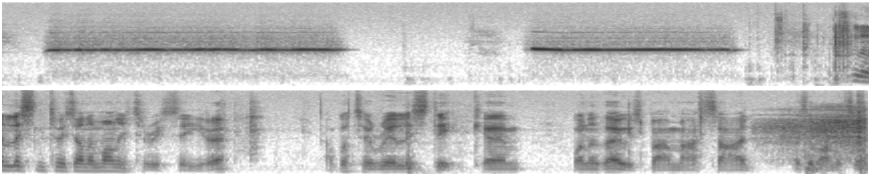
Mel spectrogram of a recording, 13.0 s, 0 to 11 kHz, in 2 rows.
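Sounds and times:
person whistling high note: 0:04.0 - 0:05.6.

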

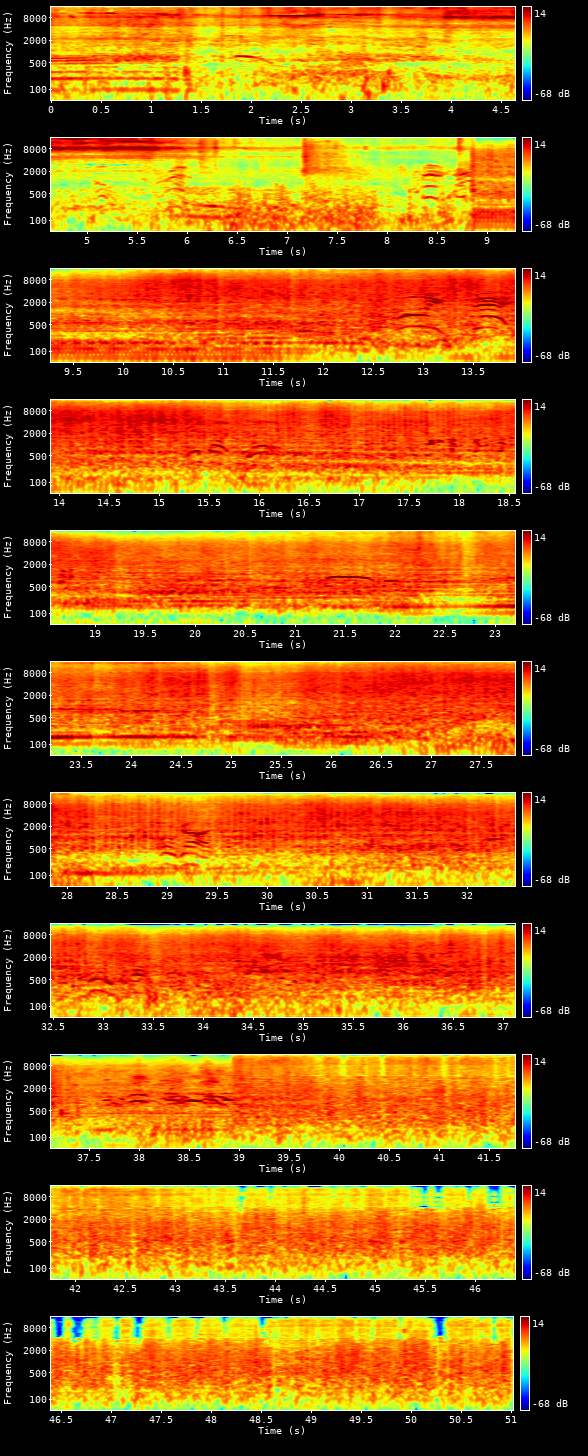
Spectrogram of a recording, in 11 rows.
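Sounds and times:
helicopter flying overhead: 0:00.0 - 0:51.0
people's voices: 0:08.1 - 0:09.0, 0:37.6 - 0:39.0.

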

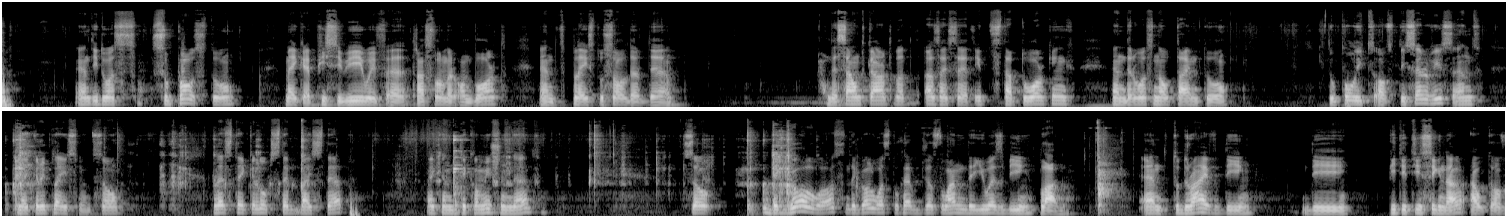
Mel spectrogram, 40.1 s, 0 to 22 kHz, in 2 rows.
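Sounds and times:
person talking: 0:00.0 - 0:00.2, 0:03.8 - 0:09.1, 0:10.9 - 0:16.5, 0:17.6 - 0:24.9, 0:25.6 - 0:27.4, 0:29.2 - 0:34.4
plastic wrapping crinkling: 0:16.1 - 0:18.7, 0:24.8 - 0:29.2.

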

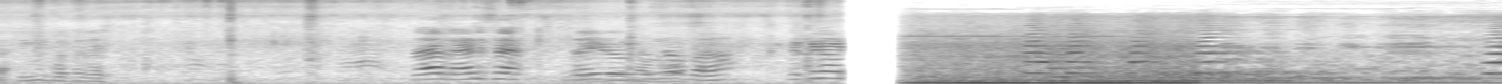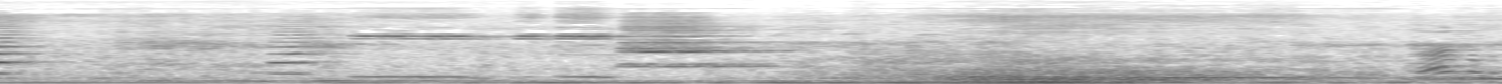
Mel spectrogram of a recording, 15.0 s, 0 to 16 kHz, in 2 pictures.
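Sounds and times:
vehicle horns tooting: 0:04.5 - 0:06.3, 0:07.4 - 0:07.8, 0:08.8 - 0:11.4.

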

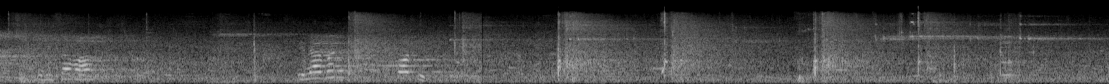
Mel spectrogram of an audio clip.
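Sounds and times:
racket striking shuttlecock: 0:05.6 - 0:07.2, 0:07.9 - 0:10.2.

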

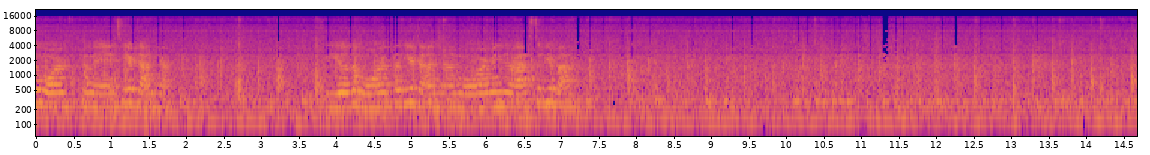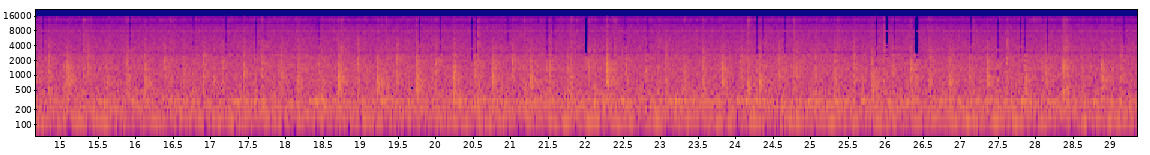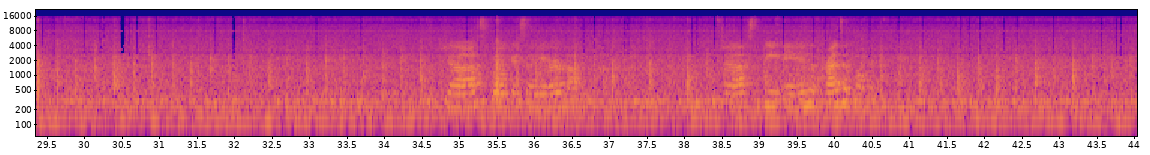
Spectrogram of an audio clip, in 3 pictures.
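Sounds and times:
low steady hum: 0:00.0 - 0:44.0.

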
